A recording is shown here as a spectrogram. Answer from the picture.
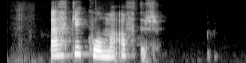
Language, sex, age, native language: Icelandic, female, 20-29, Icelandic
